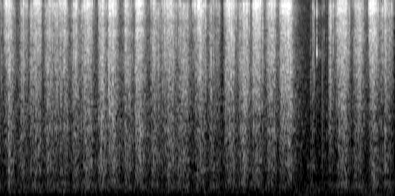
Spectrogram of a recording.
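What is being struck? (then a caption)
Glitter-covered flat sheet. Both hands with black nails tap and scratch hard and fast across a flat silver glitter-covered sheet. About fifteen quick, irregular bursts of bright, hissy scraping and crackly tapping are heard, with almost no low end.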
